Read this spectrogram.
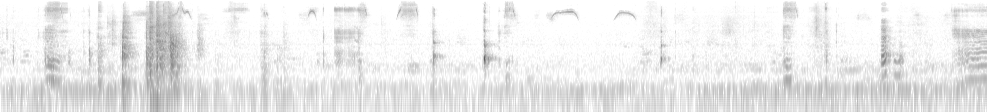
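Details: Twins having a battle of the hiccups, with a few sneezes: several sharp, brief catching sounds scattered among soft voices and room noise, fitting hiccups.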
